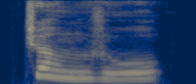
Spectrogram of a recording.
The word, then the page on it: 正如: zhèng rú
